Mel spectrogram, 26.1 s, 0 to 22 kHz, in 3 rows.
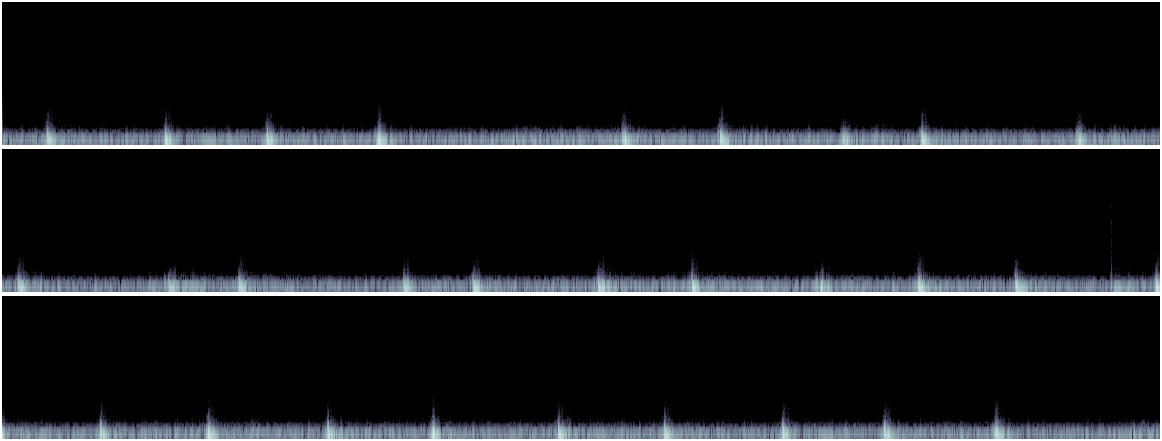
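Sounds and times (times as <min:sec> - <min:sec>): steady low rumble: 0:00.0 - 0:26.0
slow heartbeat thumps: 0:00.2 - 0:03.1, 0:04.5 - 0:07.3, 0:07.9 - 0:09.2, 0:09.8 - 0:10.8, 0:11.6 - 0:16.6, 0:17.2 - 0:22.6, 0:23.2 - 0:25.0.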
